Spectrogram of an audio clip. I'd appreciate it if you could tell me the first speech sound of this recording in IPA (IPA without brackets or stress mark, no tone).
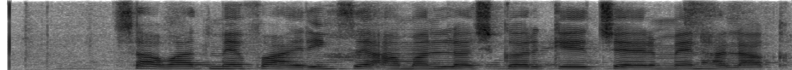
s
